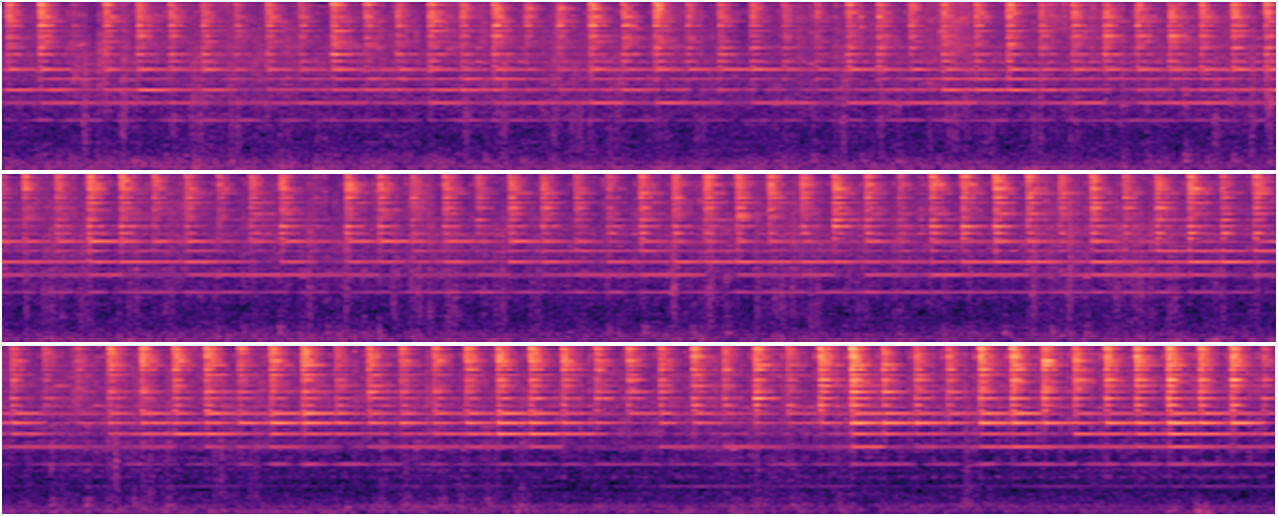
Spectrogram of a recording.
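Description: Freight train of tank cars rolling past with a steady low rumble, wheel clatter and a high steady ringing over it. Near the end, even strikes at about two a second come in from a grade-crossing bell.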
